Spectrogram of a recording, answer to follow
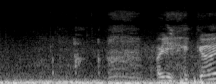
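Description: Low, steady rumble of a car driving over a gravel dirt track, with wind on the microphone. A person's voice exclaims in the second half, loudest near the end.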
